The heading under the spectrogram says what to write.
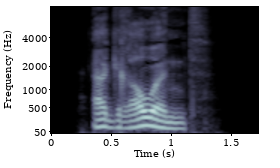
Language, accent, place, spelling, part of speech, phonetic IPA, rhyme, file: German, Germany, Berlin, ergrauend, verb, [ɛɐ̯ˈɡʁaʊ̯ənt], -aʊ̯ənt, De-ergrauend.ogg
- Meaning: present participle of ergrauen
